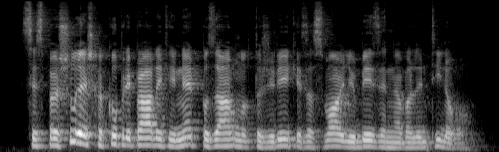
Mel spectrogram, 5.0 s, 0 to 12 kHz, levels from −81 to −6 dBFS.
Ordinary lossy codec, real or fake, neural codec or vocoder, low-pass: none; fake; codec, 24 kHz, 0.9 kbps, WavTokenizer, small release; none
